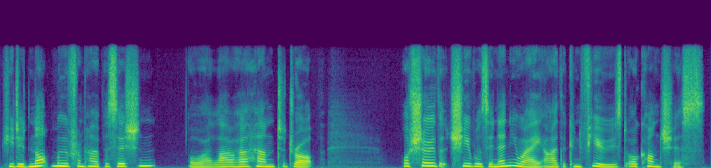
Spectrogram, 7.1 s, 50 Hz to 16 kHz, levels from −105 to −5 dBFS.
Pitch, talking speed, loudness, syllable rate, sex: 225 Hz, 210 wpm, -16 LUFS, 5.6 syllables/s, female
